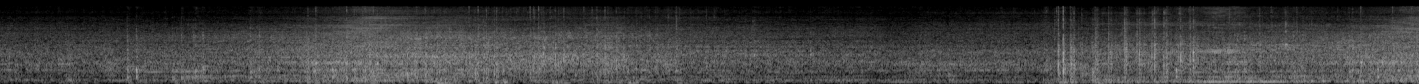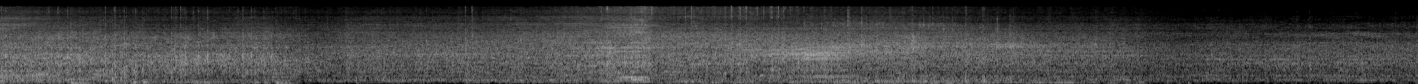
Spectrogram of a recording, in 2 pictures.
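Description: Model electric trains running on the track, a whirring, rattling run of motor and wheels that grows louder and fades as trains pass close by, several times over, with a brief run of clicks about ten seconds in.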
